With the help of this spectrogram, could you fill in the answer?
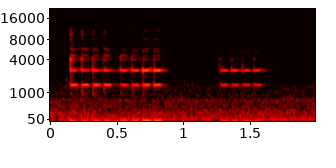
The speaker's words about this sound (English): That's my TikTok alarm to post a TikTok going off right there. That's how you know. Gotta post.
